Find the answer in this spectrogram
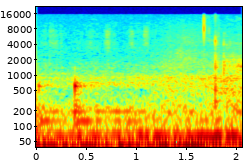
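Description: Marker pen writing a word on a whiteboard: faint, short strokes of the tip on the board.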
